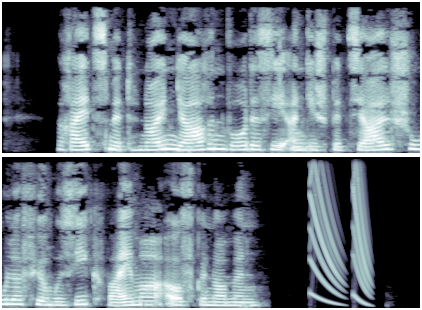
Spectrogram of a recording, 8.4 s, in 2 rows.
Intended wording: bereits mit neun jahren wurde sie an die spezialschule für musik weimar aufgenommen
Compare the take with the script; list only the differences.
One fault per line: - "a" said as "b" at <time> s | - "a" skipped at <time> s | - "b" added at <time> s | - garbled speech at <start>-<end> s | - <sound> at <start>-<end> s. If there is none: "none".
- chirp at 7.3-7.9 s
